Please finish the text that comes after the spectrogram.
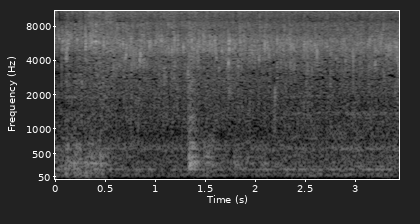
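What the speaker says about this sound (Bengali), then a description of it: "তেলটাকে খুব ভালো করে গরম করে নিয়েছি আর এর মধ্যে সেদ্ধ করা আলুগুলোকে দিয়ে" Boiled potatoes hit hot oil in a wok and fry with a loud, steady, hissing sizzle that holds throughout, no voices over it.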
